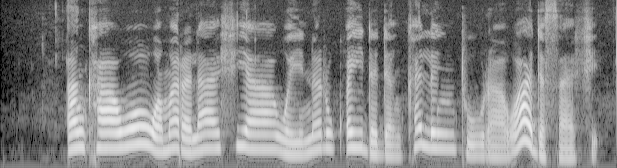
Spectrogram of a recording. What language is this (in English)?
Hausa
